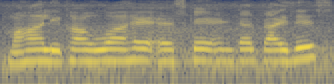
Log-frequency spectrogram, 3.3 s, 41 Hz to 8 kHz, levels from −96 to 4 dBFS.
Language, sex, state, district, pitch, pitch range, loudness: Hindi, male, Madhya Pradesh, Dhar, 180 Hz, 175-185 Hz, -13 LUFS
